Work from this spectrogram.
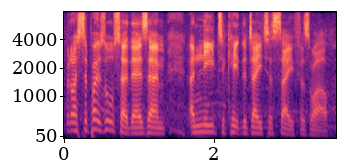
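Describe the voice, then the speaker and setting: Brief: male interviewer, bright sharp tone, eager questions at a trade show stand. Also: medium pitch, lively intonation, fairly quick. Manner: enthusiastic, inquisitive.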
